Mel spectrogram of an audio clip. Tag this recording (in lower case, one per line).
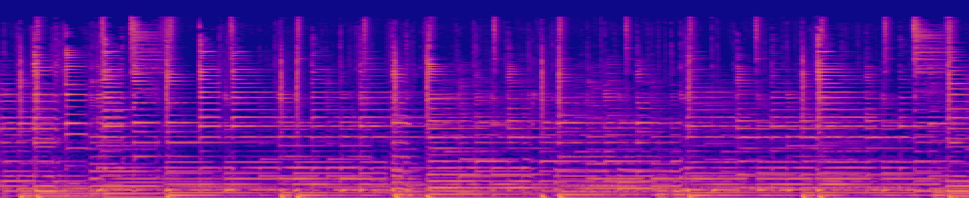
music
